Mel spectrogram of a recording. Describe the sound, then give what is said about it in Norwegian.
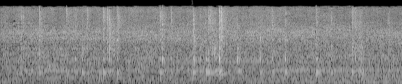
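A popcorn machine at the cinema in Kulturhuset in Oppdal, popping popcorn for a horror film festival, runs with a steady mechanical whir and hum, overlaid by scattered sharp pops and clicks at irregular intervals, fairly loud and continuous throughout. “Hører vi lyden av popkornmaskina her, Morten Haagensen.”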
